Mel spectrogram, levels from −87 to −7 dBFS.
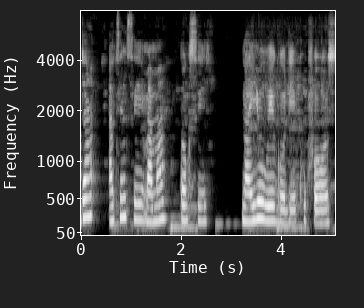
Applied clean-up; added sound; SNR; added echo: classical method WPE with log-MMSE.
